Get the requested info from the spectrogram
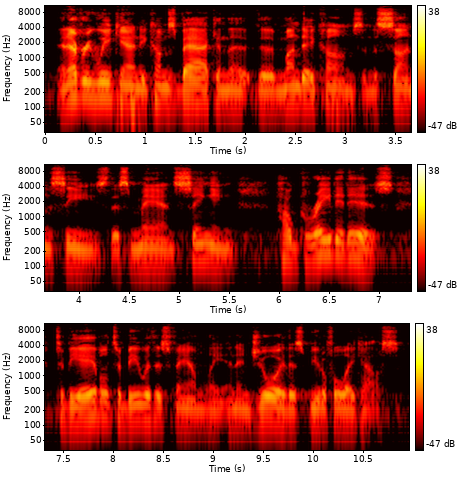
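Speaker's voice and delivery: ordinary talk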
